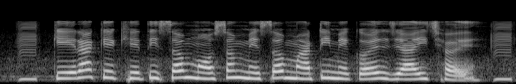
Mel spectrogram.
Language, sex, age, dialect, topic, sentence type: Magahi, female, 25-30, Western, agriculture, statement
